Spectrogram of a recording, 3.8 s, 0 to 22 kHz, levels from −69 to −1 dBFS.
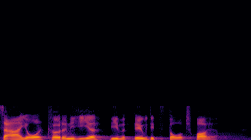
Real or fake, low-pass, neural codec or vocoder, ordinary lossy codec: fake; 5.4 kHz; codec, 16 kHz, 0.5 kbps, FunCodec, trained on Chinese and English, 25 frames a second; none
